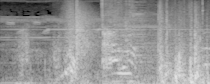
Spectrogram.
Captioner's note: Promise groans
